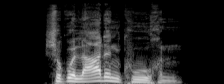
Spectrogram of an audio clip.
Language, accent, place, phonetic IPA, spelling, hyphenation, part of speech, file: German, Germany, Berlin, [ʃokoˈlaːdn̩ˌkuːxn̩], Schokoladenkuchen, Scho‧ko‧la‧den‧ku‧chen, noun, De-Schokoladenkuchen.ogg
- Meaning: chocolate cake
